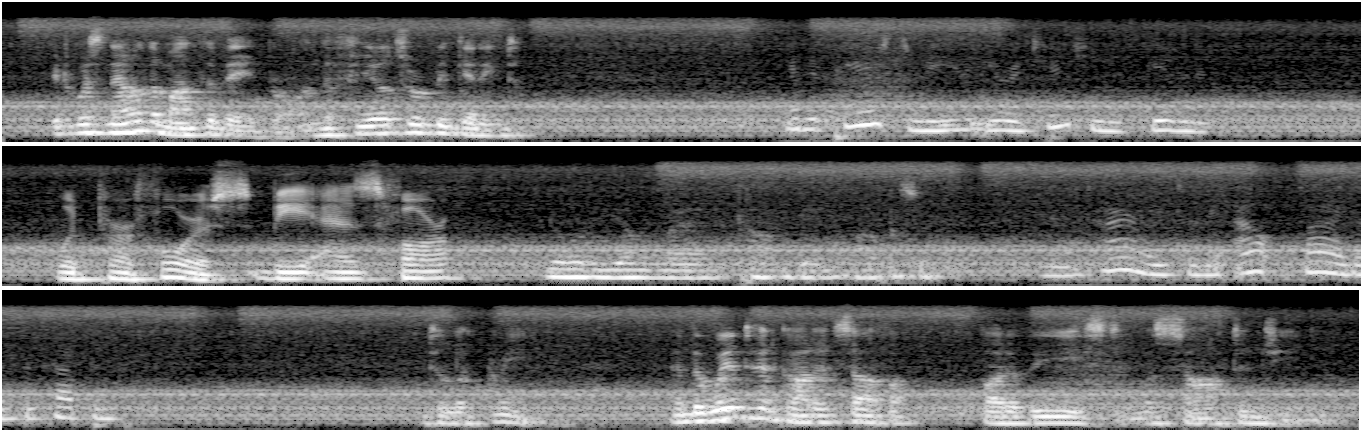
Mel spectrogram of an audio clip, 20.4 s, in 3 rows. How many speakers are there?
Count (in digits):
4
